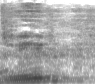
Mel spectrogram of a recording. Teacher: जिसका मूर्धा से उच्चारण होता है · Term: मूर्धन्य स्वर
